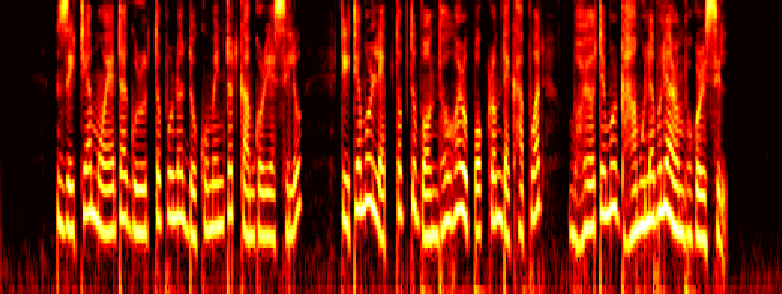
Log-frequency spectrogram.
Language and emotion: Assamese, fearful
